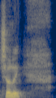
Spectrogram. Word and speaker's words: Chile: in uh in um Chile which looks like Chiel but it's pronounced Chile.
